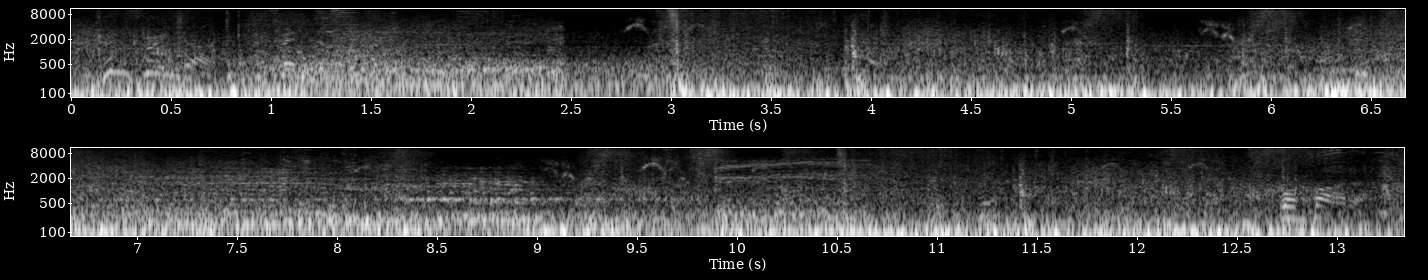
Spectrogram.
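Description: Bombarda and Confringo spell blasts in a Hogwarts video game fight: continuous loud booming and crashing with mechanical creaks and thwacks, under ongoing speech.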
